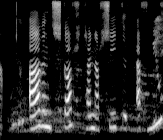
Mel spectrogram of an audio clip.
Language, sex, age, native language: Icelandic, male, 10, Icelandic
